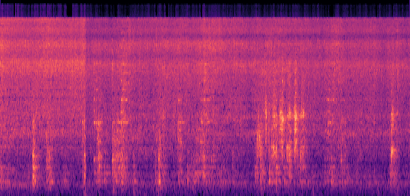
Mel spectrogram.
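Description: Capsicum egg curry being stirred in a pan, with scraping and stirring strokes over a steady sizzle, no voices.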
